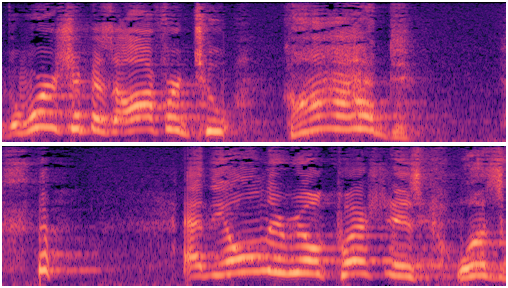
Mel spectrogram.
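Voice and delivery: rising, building sermon voice; fervent pulpit preaching. Acted. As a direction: preach it with fire. Preaching at full force.

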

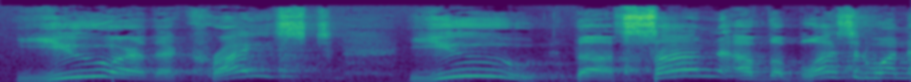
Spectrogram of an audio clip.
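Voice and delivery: "You" pitched high and stretched, slow and accusing; accusing emphasis. Acted. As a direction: lean hard on each "you" as you confront him. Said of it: "they are saying".

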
